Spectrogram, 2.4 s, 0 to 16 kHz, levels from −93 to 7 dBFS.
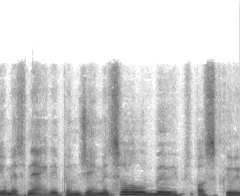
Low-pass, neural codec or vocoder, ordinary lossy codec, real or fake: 10.8 kHz; codec, 16 kHz in and 24 kHz out, 0.4 kbps, LongCat-Audio-Codec, four codebook decoder; AAC, 48 kbps; fake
